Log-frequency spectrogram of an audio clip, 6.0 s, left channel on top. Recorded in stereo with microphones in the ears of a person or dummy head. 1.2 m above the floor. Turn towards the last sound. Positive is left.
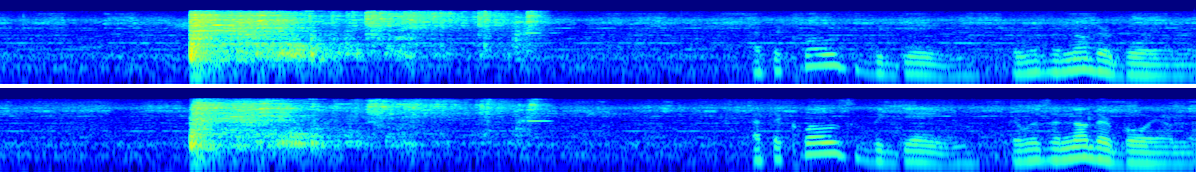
turn(degrees=-40)  # may be behind; listen again after turning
